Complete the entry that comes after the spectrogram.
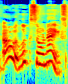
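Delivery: high, bright-eyed mock praise; a high, airy imitation of an impressed fan; mock admiring gush. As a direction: gush over it like an impressed viewer. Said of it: "And you'll probably think".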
